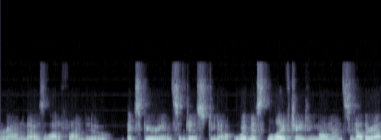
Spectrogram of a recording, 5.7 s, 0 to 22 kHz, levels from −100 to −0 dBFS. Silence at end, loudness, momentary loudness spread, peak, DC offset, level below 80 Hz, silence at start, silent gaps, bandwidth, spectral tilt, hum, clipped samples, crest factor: 0 s; -28 LUFS; 11 LU; -10 dBFS; under 0.1%; -66 dBFS; 0 s; none; 12.5 kHz; -4 dB/octave; none; under 0.1%; 18 dB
